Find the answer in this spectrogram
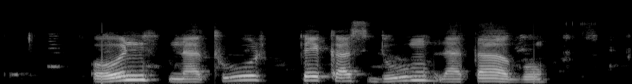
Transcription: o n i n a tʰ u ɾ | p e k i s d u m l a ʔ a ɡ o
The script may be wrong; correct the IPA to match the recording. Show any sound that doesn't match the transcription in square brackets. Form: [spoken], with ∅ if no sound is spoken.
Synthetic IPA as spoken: o n i n a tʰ u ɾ | p e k [a] s d u m l a [t] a ɡ o

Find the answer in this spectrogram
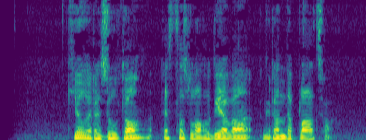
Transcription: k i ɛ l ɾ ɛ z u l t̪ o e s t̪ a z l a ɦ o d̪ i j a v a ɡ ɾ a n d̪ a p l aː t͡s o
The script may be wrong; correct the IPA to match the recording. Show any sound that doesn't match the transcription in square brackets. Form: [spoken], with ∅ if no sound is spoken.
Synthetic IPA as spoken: k i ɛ l ɾ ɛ z u l t̪ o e s t̪ a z l a ɦ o d̪ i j a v a ɡ ɾ a n d̪ a p l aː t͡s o

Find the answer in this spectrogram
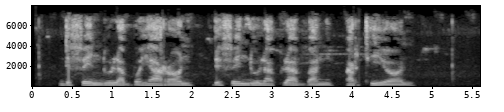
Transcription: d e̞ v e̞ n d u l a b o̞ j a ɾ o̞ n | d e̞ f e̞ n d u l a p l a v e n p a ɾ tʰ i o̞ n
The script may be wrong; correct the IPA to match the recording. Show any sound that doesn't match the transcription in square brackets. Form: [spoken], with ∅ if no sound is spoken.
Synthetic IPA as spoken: d e̞ [f] e̞ n d u l a b o̞ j a ɾ o̞ n | d e̞ f e̞ n d u l a p l a v [a] n p a ɾ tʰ i o̞ n

